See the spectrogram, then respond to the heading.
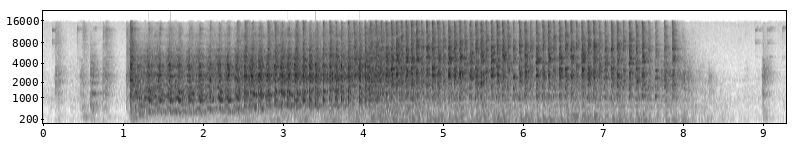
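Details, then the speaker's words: Renault Trafic van engine restarted after 23 years of storage, homemade exhaust fitted, Renault Express choke cable: long run of regular cranking about four beats a second for several seconds before firing, still struggling badly to start. "C'est c'est pas dit que ça démarre parce que ça galère encore beaucoup à démarrer."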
